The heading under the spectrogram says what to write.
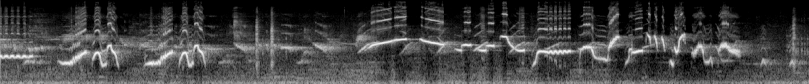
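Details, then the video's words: White-rumped shama pouring out a loud, rich song of rising and falling whistled slurs, swooping notes and sharp chips in rapid varied phrases with hardly a pause, over a quiet background. "Keganasan murai batu diam jadi rajin bunyi kembali"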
